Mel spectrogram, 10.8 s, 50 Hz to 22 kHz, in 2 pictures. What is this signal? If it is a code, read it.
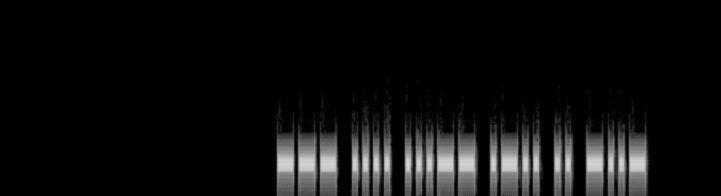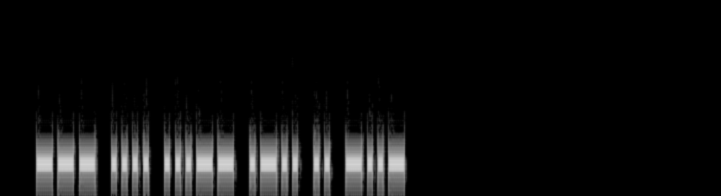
Morse code, heard as a keyed tone, about 30 wpm, 700 Hz. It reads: OH3LIX OH3LIX
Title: DXCC-100 Call Signs - 6 Characters - Repeated 2x - 30wpm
